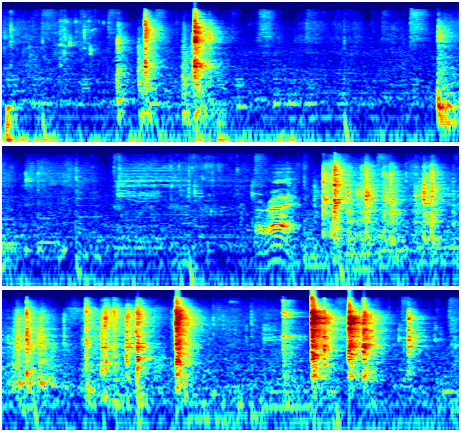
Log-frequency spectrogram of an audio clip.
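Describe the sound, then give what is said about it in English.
Pots clatter as browned oxtail goes into a pressure cooker, with many sharp metallic knocks and scrapes at uneven intervals, some louder than others, and no talk. “So this is perfect, ready to cook. So we now put it in the pressure cooker.”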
